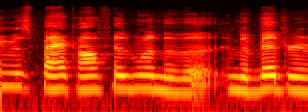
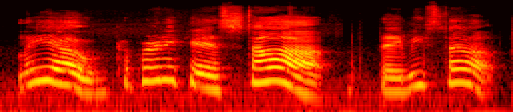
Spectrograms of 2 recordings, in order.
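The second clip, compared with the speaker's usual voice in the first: higher-pitched, falling commands; scolding a pet; 4 semitones higher, slower than usual. Real, not acted. Owner telling her misbehaving dog to stop, scolding. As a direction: call the dog off, pitch raised.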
